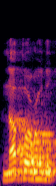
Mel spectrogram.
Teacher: نقعد قاف ساکن پہ قلقلہ ہے، عین دال معروف طریقے سے جلدی پڑھیں گے۔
